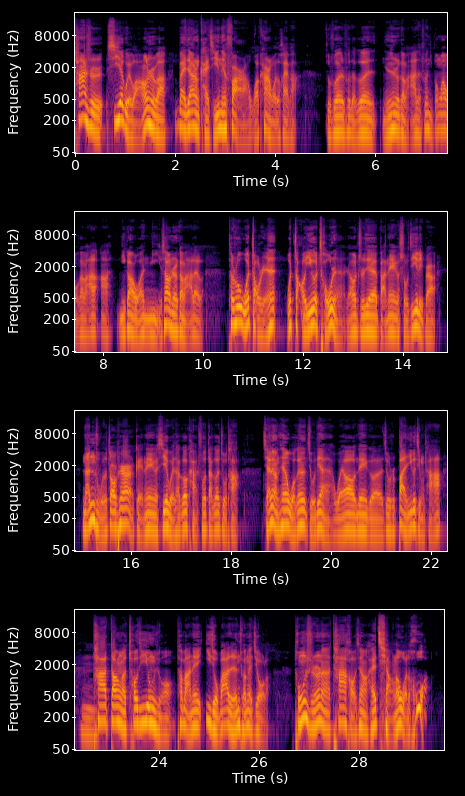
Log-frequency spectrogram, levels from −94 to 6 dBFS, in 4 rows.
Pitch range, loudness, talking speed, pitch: 110-145 Hz, -20 LUFS, 290 characters per minute, 120 Hz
